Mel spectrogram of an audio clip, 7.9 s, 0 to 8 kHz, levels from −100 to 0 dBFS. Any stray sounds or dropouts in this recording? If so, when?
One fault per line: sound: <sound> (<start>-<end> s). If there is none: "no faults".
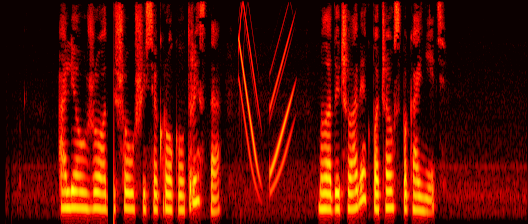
sound: dropout (1.6-1.7 s)
sound: chirp (3.6-4.5 s)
